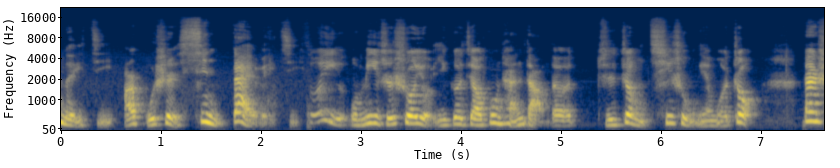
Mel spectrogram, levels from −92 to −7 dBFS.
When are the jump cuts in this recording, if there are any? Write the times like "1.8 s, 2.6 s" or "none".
2.8 s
